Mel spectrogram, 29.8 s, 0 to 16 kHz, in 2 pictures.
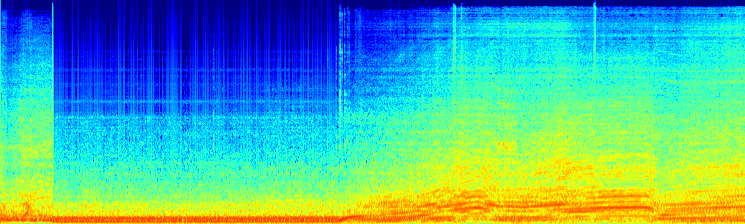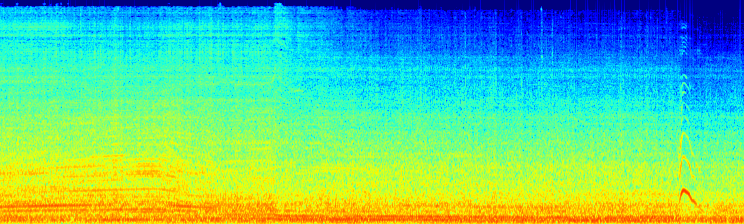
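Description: Chevy small-block 350 V8 heard from inside the car's cabin on a drag-strip pass. It idles at the line for several seconds, then launches and revs up hard, with breaks in the rising engine note at the gear shifts, for about a dozen seconds. Then it lifts off and runs steadily at lower revs.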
